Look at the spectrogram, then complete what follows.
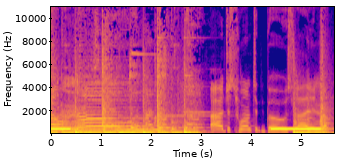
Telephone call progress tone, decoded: ringback tone

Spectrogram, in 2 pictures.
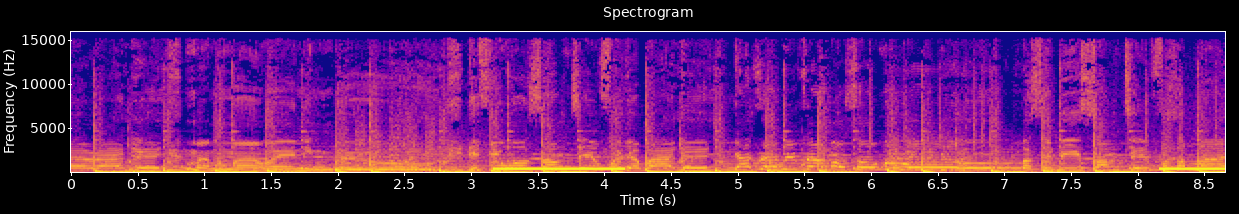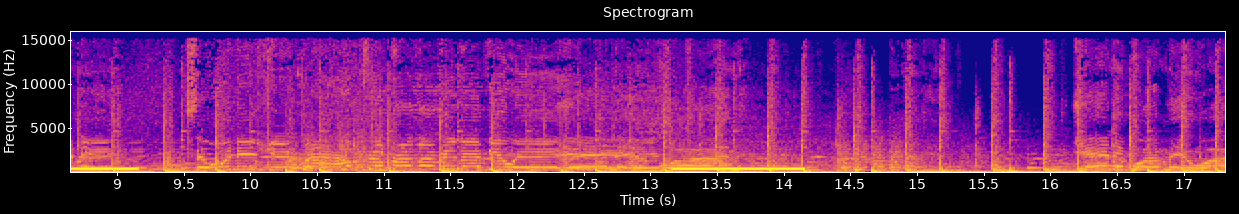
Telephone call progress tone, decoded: ringback tone

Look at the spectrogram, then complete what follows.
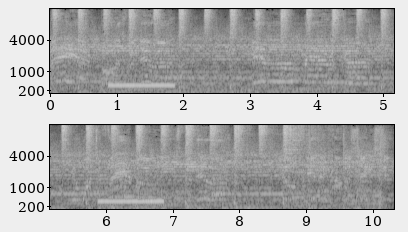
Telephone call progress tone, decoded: ringback tone

